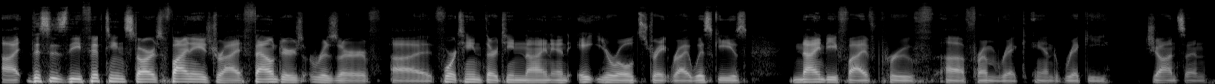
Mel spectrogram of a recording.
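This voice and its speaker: A slow, easygoing man with a fairly low voice talks through his picks on his own podcast, often stopping to restart his thoughts. His voice sounds smooth and clear, and the recording is dry and close, with no room sound. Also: dry recording. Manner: rambling, halting, self-interrupting. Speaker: podcast host reviewing whiskey. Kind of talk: casual solo podcast talk. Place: home desk.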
